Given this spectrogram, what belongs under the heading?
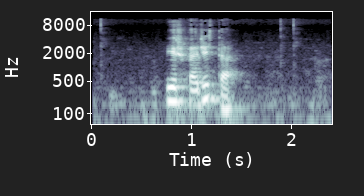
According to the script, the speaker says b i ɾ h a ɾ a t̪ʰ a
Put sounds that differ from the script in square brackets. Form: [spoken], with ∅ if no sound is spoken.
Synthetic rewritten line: b i ɾ h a ɾ [i] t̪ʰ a

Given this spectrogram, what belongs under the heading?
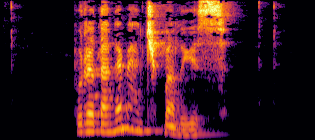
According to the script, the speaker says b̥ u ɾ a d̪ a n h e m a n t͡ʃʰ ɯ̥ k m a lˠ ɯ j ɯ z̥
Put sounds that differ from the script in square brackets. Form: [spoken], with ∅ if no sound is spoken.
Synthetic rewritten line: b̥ u ɾ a d̪ a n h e m [æ] n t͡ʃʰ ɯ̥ k m a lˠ ɯ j ɯ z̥

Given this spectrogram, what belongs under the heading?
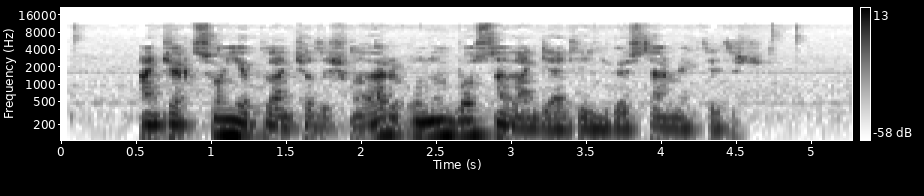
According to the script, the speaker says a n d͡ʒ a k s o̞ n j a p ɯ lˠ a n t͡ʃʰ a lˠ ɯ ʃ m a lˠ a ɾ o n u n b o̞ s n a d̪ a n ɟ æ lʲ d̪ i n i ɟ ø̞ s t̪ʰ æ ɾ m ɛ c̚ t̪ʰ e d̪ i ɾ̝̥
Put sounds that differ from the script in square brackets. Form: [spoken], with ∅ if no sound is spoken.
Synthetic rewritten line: a n d͡ʒ a k s o̞ n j a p ɯ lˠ a n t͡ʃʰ a lˠ ɯ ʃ m a lˠ a ɾ o n u n b o̞ s n a d̪ a n ɟ æ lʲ d̪ [iː] n i ɟ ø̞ s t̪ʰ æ ɾ m ɛ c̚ t̪ʰ e d̪ i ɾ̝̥

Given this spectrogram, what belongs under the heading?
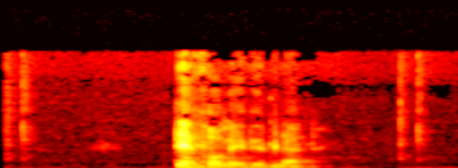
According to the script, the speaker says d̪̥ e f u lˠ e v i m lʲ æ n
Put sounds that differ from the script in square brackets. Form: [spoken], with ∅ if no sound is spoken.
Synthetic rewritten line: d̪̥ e f [o] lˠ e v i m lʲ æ n

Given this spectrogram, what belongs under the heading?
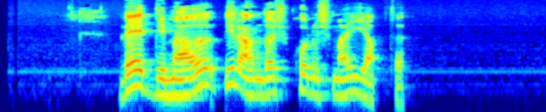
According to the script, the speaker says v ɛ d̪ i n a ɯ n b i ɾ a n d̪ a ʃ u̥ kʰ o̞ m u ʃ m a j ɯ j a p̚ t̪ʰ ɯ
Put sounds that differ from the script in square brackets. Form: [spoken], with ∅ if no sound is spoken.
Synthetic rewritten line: v ɛ d̪ i [m] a ɯ [∅] b i ɾ a n d̪ a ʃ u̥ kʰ o̞ [n] u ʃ m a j ɯ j a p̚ t̪ʰ ɯ

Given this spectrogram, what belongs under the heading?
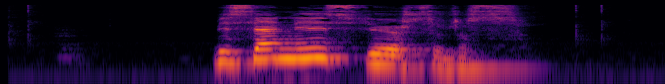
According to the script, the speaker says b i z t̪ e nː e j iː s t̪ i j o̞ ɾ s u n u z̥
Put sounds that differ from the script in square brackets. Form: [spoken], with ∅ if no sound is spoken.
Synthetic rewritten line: b i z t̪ [æ] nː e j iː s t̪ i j o̞ ɾ s u n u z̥

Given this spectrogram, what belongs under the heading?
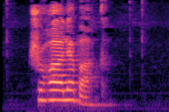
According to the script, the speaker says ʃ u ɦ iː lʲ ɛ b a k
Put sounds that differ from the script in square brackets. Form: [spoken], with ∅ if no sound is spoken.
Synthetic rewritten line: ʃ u ɦ [aː] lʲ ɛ b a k

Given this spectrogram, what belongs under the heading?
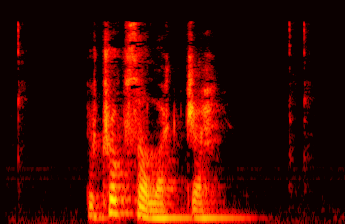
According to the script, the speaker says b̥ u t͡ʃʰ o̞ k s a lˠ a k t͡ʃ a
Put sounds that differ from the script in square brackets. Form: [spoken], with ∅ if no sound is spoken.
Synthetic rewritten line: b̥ u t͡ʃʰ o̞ k s a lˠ a k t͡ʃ a

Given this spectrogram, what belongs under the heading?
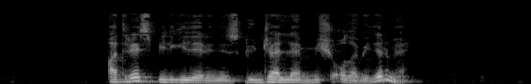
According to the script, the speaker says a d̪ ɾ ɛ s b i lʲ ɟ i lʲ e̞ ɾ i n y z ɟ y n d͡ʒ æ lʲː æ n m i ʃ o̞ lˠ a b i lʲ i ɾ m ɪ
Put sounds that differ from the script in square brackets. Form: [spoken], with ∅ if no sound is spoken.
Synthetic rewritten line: a d̪ ɾ ɛ s b i lʲ ɟ i lʲ e̞ ɾ i n [i] z ɟ y n d͡ʒ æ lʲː æ n m i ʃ o̞ lˠ a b i lʲ i ɾ m ɪ

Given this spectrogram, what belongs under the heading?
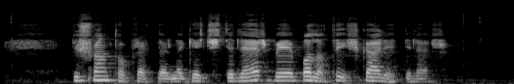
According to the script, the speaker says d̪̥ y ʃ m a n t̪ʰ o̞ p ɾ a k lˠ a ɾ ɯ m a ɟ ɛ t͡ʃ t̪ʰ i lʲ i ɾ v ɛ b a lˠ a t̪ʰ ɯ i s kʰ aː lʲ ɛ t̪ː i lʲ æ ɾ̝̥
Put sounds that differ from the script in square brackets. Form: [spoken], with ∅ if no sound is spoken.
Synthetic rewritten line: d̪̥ y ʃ m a n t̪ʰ o̞ p ɾ a k lˠ a ɾ ɯ [n] a ɟ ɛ t͡ʃ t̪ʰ i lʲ [æ] ɾ v ɛ b a lˠ a t̪ʰ ɯ i [ʃ] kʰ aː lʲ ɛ t̪ː i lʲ æ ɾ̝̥

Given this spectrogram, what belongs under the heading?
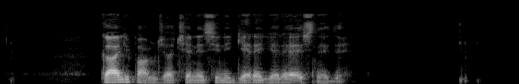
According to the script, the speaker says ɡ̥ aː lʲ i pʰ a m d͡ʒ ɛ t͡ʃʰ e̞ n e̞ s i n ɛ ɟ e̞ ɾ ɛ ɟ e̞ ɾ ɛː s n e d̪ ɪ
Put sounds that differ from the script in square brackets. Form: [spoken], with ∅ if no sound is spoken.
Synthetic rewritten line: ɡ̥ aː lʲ i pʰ a m d͡ʒ [a] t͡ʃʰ e̞ n e̞ s i n [i] ɟ e̞ ɾ ɛ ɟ e̞ ɾ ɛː s n e d̪ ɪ

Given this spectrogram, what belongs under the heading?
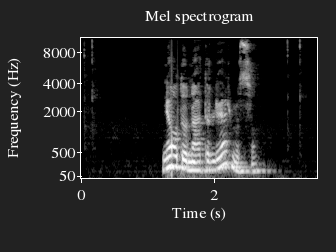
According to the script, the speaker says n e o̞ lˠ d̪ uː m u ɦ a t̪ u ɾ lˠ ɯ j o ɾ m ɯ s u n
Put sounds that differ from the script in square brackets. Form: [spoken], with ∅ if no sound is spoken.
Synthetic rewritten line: n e o̞ lˠ d̪ uː [n] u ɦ a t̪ [ɯ] ɾ lˠ ɯ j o ɾ m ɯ s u n

